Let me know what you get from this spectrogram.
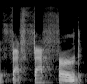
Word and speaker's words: Fafhrd: Basically, they're like Conan, like the main guy, the Fafhrd, because it's spelled F-A-F-H-R-D.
